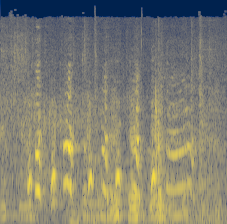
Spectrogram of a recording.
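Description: A rooster lets out a quick series of short, clipped clucks in an irregular rhythm, fairly faint and heard alone.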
